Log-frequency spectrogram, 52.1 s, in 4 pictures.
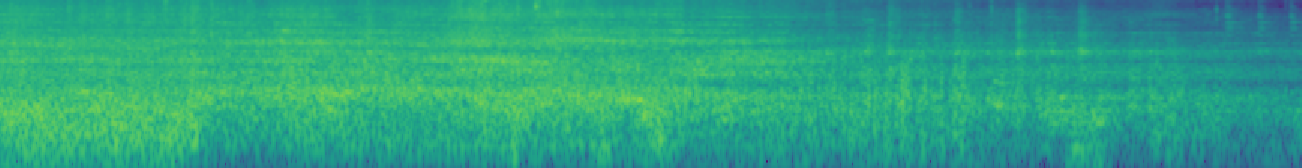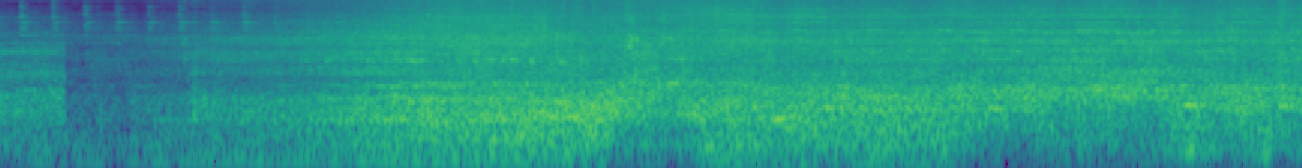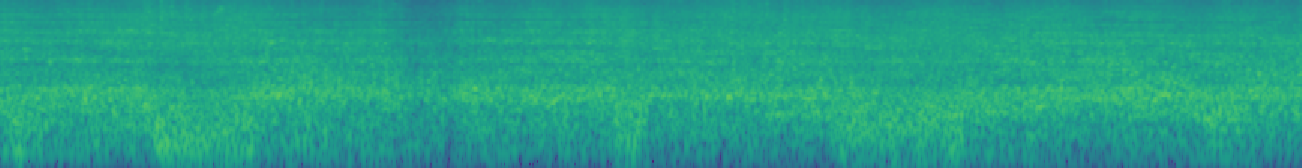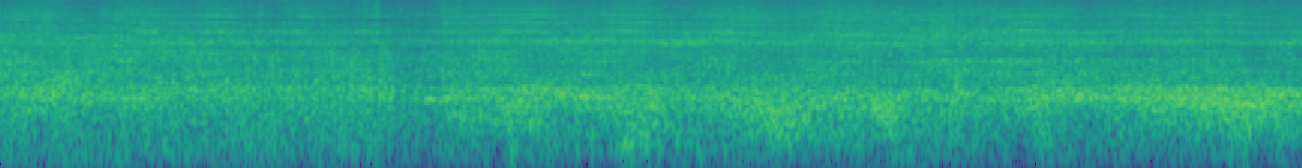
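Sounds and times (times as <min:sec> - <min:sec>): train wheels rumbling on rail: 0:00.0 - 0:52.0.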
